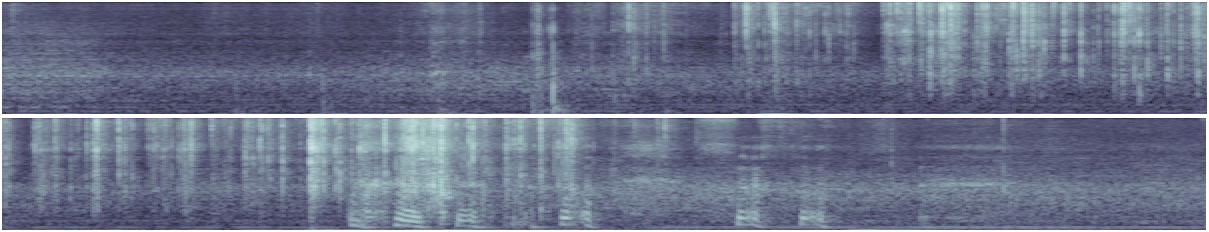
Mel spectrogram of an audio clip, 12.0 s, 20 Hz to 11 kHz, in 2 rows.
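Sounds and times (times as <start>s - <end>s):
foil wrapper crinkling and tearing: 2.7s - 10.2s.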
